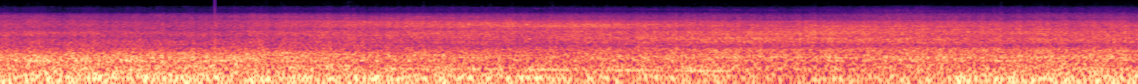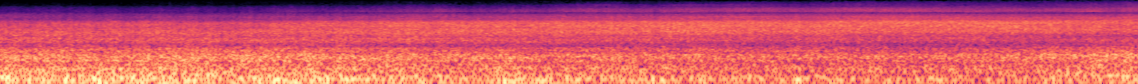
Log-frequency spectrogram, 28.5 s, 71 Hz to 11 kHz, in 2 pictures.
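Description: Boeing 737-800's twin CFM56-7B turbofan engines running at taxi power as the jet rolls by, a steady continuous engine noise. Its higher-pitched part grows stronger in the second half as the aircraft turns side-on.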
